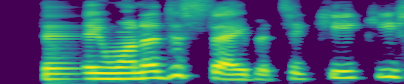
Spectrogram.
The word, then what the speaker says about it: Takiki: I'll spell it. T-A-K-I-K-I. Takiki.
